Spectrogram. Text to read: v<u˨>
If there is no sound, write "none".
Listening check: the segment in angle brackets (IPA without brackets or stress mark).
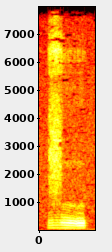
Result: u˨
